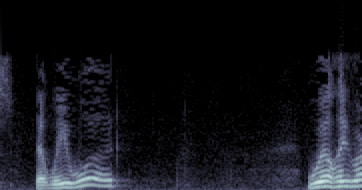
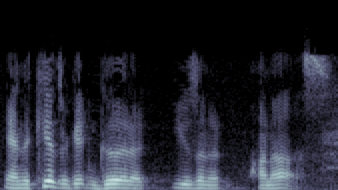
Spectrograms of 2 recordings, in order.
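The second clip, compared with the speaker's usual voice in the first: normal talking voice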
